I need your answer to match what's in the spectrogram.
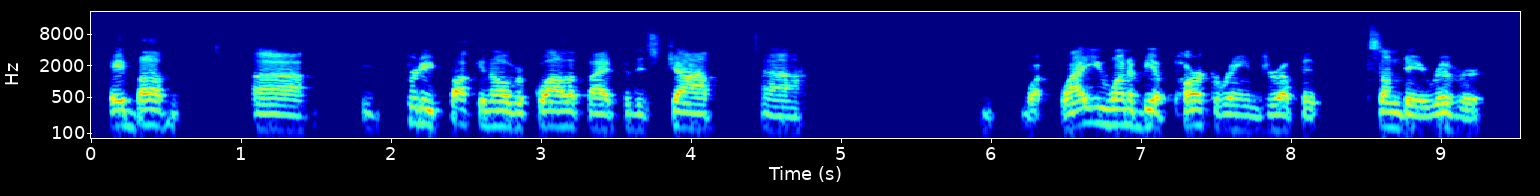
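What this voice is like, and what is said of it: Imitated Boston accent. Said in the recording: “Boston accent”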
